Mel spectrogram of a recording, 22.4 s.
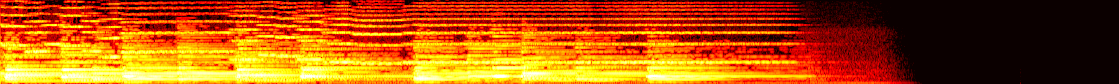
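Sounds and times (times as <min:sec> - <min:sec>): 
violin at a wedding ceremony: 0:00.0 - 0:17.0
piano at a wedding ceremony: 0:00.0 - 0:17.1.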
